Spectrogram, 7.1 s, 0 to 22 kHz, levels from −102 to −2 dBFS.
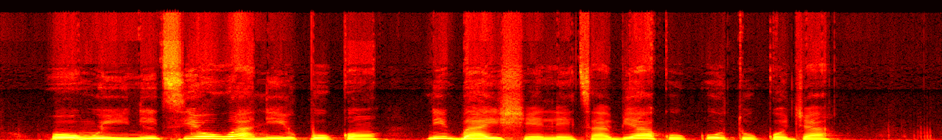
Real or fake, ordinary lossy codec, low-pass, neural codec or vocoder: real; none; none; none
